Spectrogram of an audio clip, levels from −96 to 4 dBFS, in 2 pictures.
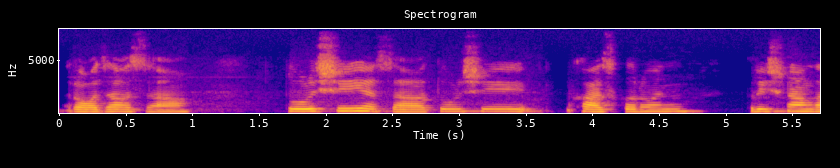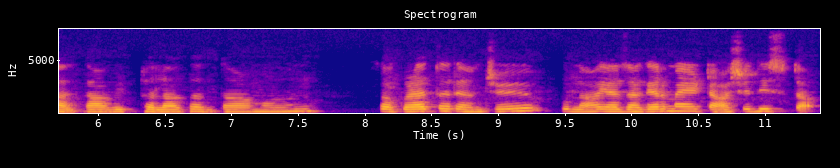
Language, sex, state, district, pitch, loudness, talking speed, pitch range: Konkani, female, Goa, North and South Goa, 205 Hz, -18 LUFS, 105 wpm, 190-215 Hz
